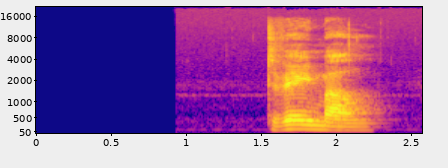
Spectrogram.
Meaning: twice, two times
- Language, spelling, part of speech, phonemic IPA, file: Dutch, tweemaal, adverb, /ˈtʋeːmaːl/, Nl-tweemaal.ogg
